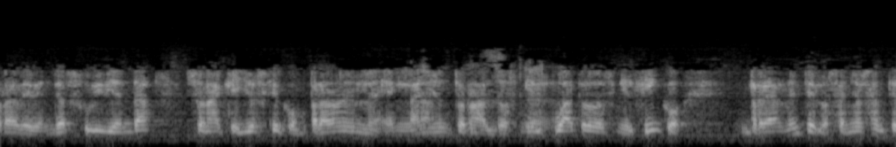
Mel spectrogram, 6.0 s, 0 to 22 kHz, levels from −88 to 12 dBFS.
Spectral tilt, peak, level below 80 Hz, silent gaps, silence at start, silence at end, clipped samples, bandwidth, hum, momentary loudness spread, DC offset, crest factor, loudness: -3 dB/octave; -8 dBFS; -82 dBFS; none; 0 s; 0 s; under 0.1%; 6.8 kHz; none; 4 LU; under 0.1%; 20 dB; -26 LUFS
